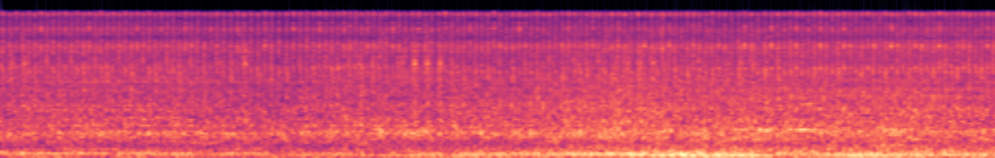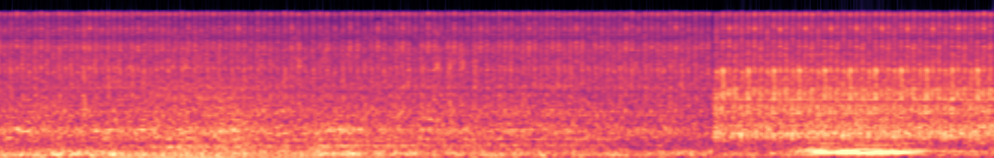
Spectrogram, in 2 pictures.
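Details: Honda City i-VTEC idle with uneven stumbling pulse about four times a second under noisy background; misfire from bad coil pack, coil pack changed.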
